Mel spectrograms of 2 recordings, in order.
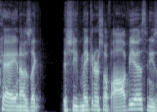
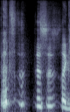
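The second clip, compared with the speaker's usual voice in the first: mock, high, tearful voice on the verge of tears; 13 semitones higher, 4 dB quieter than usual. Retelling a role-play partner's reaction on a call, imitating her getting into tears. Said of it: "she was like starting like getting into tears".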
